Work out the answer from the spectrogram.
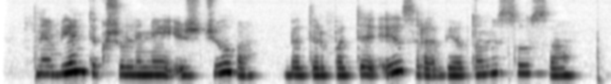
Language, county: Lithuanian, Vilnius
